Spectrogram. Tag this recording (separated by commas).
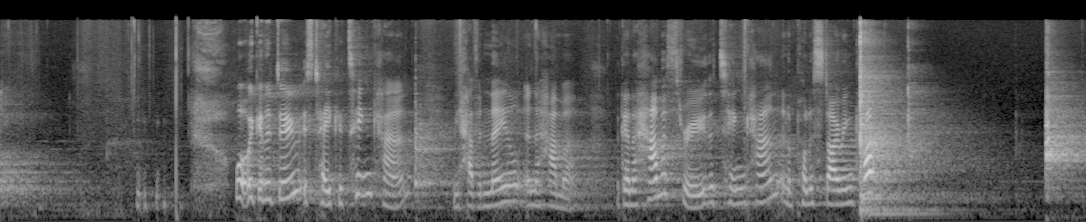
Speech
